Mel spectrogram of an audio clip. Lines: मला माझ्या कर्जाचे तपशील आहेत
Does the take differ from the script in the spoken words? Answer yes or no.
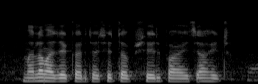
yes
